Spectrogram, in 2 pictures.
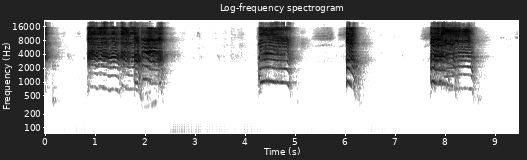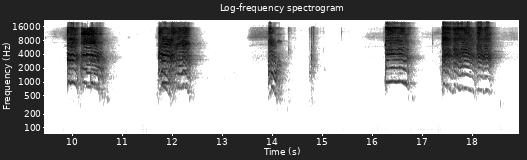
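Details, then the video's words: Frog confronted with toys, screaming in loud, harsh, broadband bursts of about one to two seconds, each with stacked harmonics and a falling tail, roughly nine screams separated by short pauses over a steady low hum. "screaming frog frog sounds-noise"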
